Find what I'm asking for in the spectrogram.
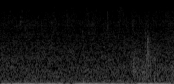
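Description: Steady rain falls in the survival video game Subsistence, a dense, even hiss of drops on surfaces that continues without pause through the moment.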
